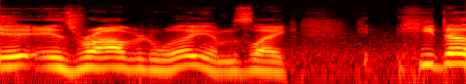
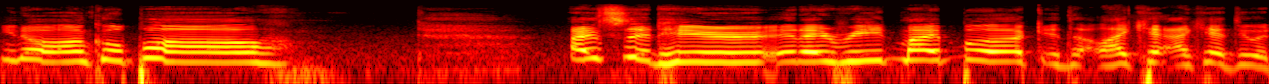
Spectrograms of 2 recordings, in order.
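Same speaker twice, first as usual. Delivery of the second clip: mock whining near tears, raised, one word stretched out; 6 semitones higher, 6 dB louder than usual. Showing the other speaker how to do Mankind talking to Uncle Paul, in a whiny crying Mankind voice. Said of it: "It just sounds like I'm whining or crying".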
